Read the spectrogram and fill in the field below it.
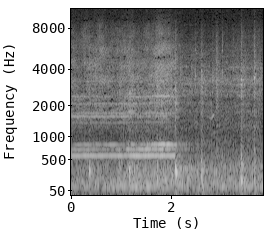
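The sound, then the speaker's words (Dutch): A small old train pulling three carriages from 1903, 1908 and 1917 rolls along the single-track Horen-Medemblik line at about 30 km per hour, with steady rumbling and rhythmic clacks of wheels over rail joints, a sustained whistle-like tone rising above the noise midway through. “Hoewel het treintje maar 30 km per uur haalt, is dat hard genoeg om het vee de stuipen op het bonte lijf te jagen.”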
